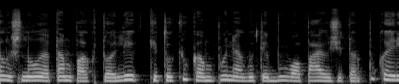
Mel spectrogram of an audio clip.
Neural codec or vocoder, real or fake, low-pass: codec, 44.1 kHz, 7.8 kbps, Pupu-Codec; fake; 14.4 kHz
